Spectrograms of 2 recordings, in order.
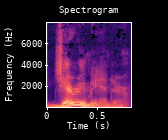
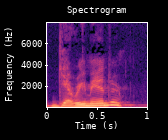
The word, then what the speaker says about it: gerrymander: How do you pronounce the word? Everybody seems to say gerrymander.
